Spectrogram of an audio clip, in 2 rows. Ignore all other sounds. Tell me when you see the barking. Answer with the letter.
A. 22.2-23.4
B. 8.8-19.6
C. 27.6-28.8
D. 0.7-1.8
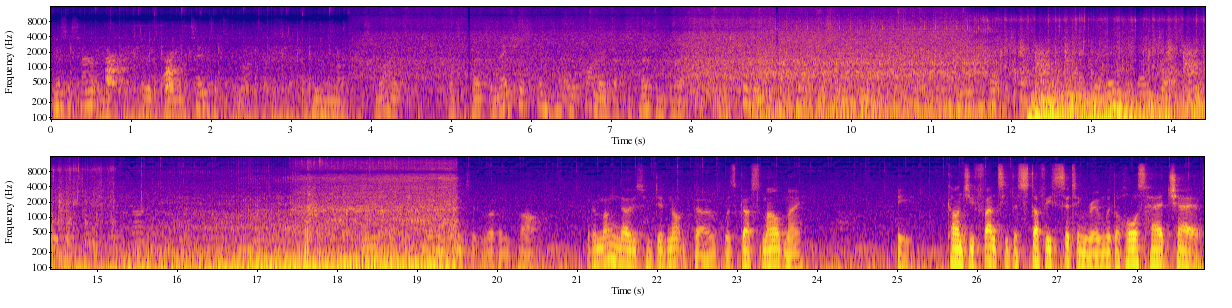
D.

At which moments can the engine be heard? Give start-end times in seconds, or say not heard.
8.8-19.6.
